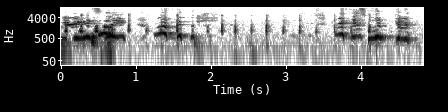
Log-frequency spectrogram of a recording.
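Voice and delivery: high, loud laughing shock; laughing disbelief. Real, not acted. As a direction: squeal it through laughter. Shocked by the Rottweiler.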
